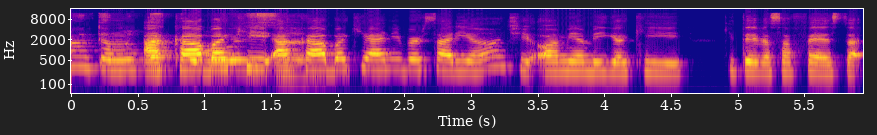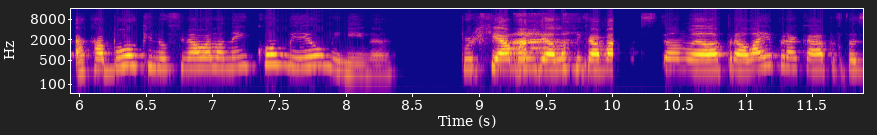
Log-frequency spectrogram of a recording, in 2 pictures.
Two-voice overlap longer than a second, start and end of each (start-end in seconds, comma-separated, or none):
0.5-2.0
